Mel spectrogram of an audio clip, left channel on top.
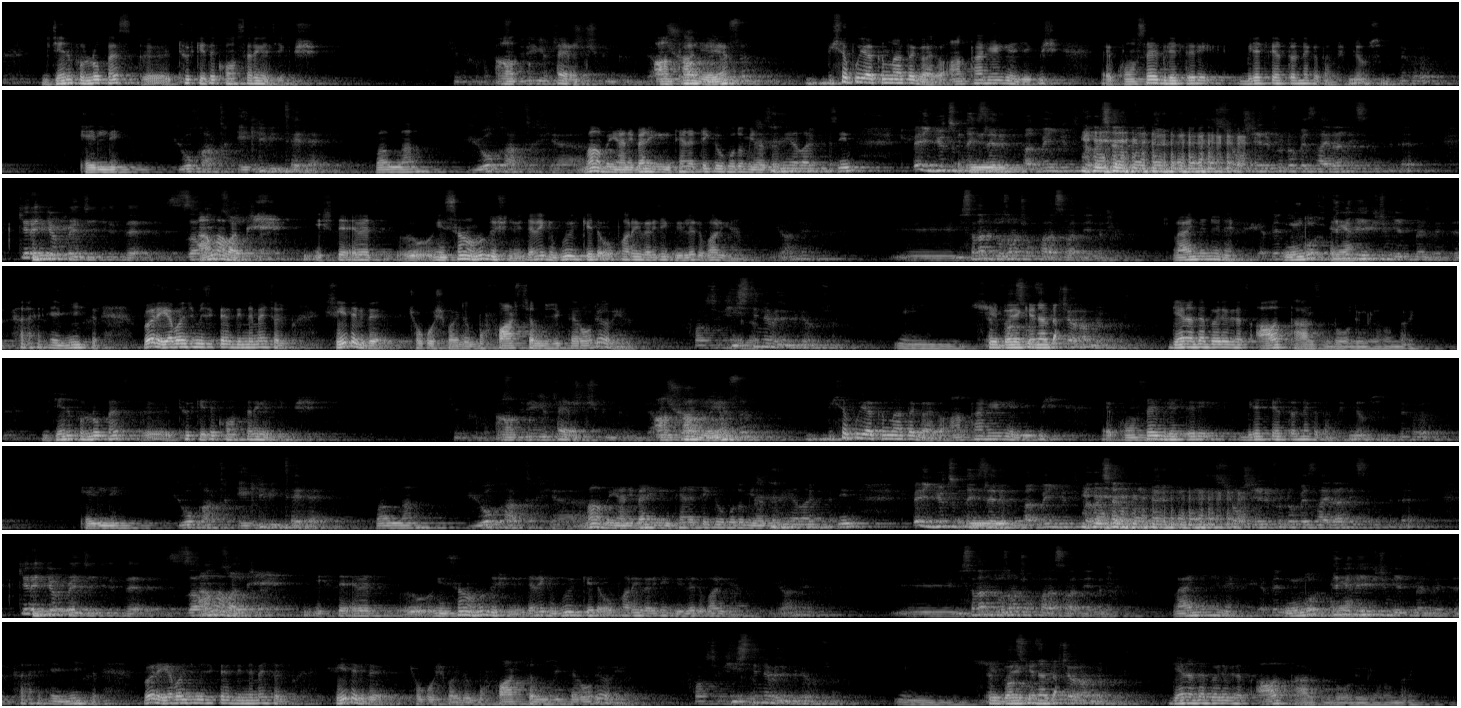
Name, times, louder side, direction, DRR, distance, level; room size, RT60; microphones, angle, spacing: voice 1, 0.4-3.1 4.9-5.2 5.5-5.9 6.5-7.4 8.0-10.6 11.0-13.9 15.4-15.8 18.3-18.9 20.4-23.2 24.2-24.7 25.4-27.0 29.4-29.8 31.1-31.8 32.2-36.6 40.8-41.5 41.9-42.7 43.8-46.7 47.0-50.0 51.1-51.3 52.6-54.3 55.4-57.9, left 4 dB, 75° left, 12 dB, 0.5 m, -27 dB
voice 2, 4.5-7.5 14.0-14.3 16.3-17.8 19.2-20.6 22.1-22.7 23.2-28.7 29.0-31.8 36.8-37.3 38.0-40.3 41.7-43.8 50.6-52.1 53.5-54.7, equal, 5° left, -1 dB, 1.0 m, -34 dB
14.5 x 7.6 x 2.6 m, 1.4 s
head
